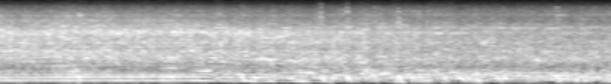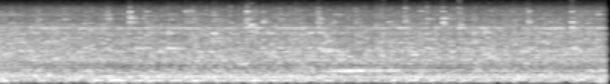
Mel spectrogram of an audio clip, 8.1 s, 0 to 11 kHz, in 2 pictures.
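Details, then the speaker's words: 1986 Toro push mower with Suzuki two-stroke engine, after carb work: steady even two-stroke drone at constant speed with no misses or surging; runs like a two-stroke should, though it needs a new air filter. "yeah it sounds like a two-stroke should"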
